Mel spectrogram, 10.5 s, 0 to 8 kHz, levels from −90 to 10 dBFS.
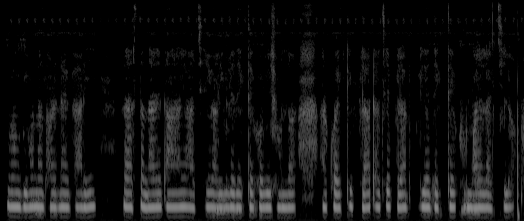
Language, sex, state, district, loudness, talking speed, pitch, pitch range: Bengali, female, West Bengal, North 24 Parganas, -45 LUFS, 125 wpm, 190 Hz, 185-195 Hz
